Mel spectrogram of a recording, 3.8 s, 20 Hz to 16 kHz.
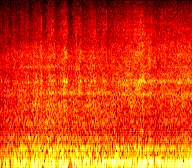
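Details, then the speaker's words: Modified Mercedes C63 AMG V8 in limp mode, every cylinder misfiring and smelling rich: choppy, uneven low rumble with stumbling idle; O2 sensors suspected and about to be replaced, cause unconfirmed. "oh yeah what do we have every cylinder misfiring nothing oh no code would you clear the clothes on me god i hear it smells rich"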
